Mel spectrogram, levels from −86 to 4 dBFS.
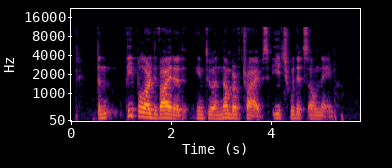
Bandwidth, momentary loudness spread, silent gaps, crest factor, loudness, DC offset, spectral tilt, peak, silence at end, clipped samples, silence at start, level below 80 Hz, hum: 11.5 kHz; 16 LU; none; 20 dB; -25 LUFS; under 0.1%; -5.5 dB/octave; -4 dBFS; 0.35 s; under 0.1%; 0.5 s; -66 dBFS; none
